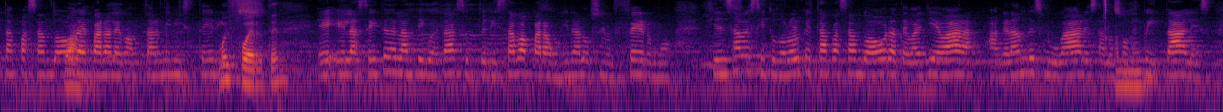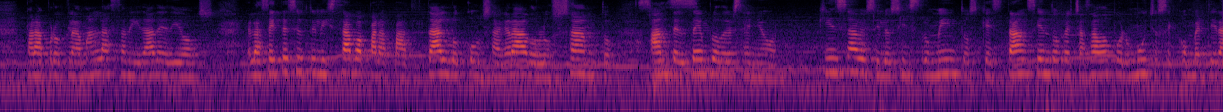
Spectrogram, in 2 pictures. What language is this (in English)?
Spanish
